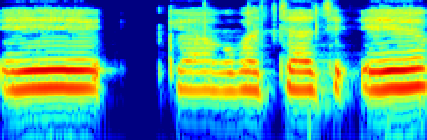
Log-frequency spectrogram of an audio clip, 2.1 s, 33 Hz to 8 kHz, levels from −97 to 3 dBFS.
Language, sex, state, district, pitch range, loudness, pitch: Maithili, female, Bihar, Araria, 240-255 Hz, -14 LUFS, 250 Hz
